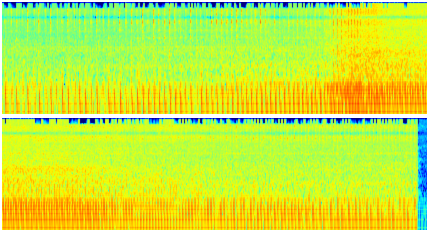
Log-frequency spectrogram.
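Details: Yard King snowblower small engine that wouldn't start, carburetor found mistuned: stumbles and pulses unevenly, then smooths to a steadier fuller note as the bottom high-speed mixture screw is adjusted by ear (in leans, out richens).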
